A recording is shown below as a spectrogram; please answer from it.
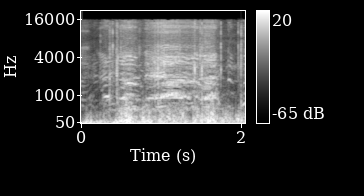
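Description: A large group of voices chanting together in unison, with hand claps through it.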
